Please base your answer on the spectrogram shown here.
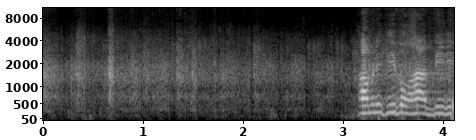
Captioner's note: applause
